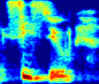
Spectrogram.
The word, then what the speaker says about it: sisu: Well, in Finnish, it would be pronounced more or less like sisu, but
